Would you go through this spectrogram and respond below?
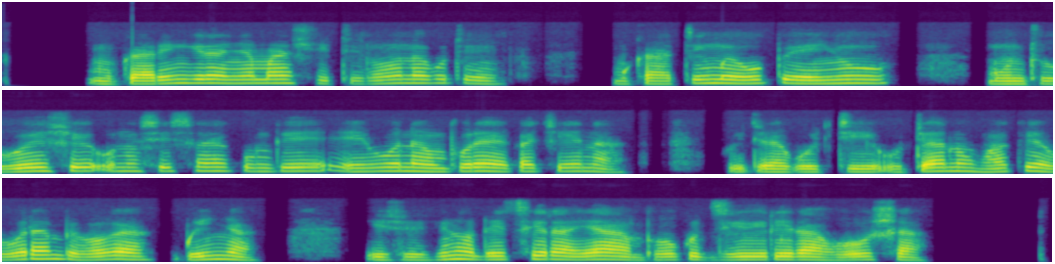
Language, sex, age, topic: Ndau, male, 25-35, health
